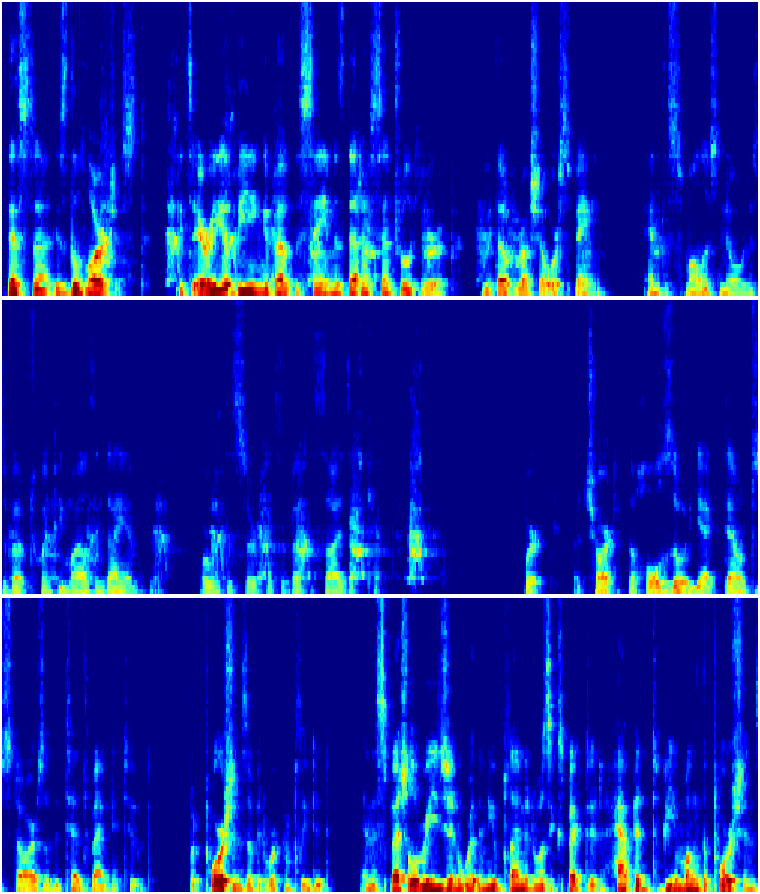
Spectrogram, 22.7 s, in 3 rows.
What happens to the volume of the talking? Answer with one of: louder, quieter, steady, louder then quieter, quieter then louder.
quieter then louder.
